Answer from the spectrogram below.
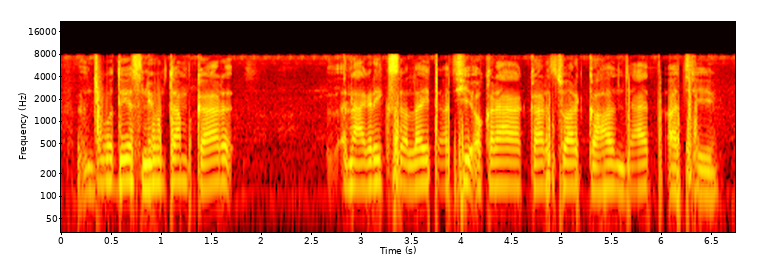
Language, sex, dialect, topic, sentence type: Maithili, male, Southern/Standard, banking, statement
